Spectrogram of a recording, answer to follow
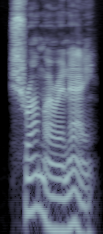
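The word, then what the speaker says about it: Śramaṇa: meditations of the Upanishads to the Rama movement, pronounced Shramarana, meaning ascetic asika, which gave rise to Buddhism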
